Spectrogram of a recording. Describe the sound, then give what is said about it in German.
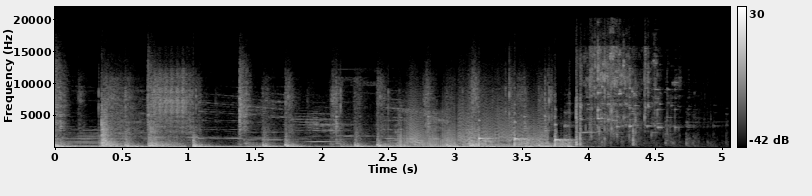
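Glass shatters in a loud, dense burst of crashes and cracks that lasts several seconds, then bright tinkling shards trail off and fade away alone. “Schon alles zerschlagen, bevor es überhaupt angefangen hat.”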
